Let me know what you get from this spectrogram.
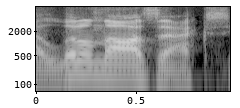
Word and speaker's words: Lil Nas X: So the song Old Town Road, Lil Nas X. Am I saying that right? I've never said it out loud. – Yeah, Lil Nas X.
